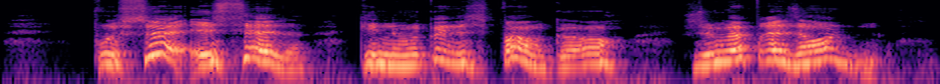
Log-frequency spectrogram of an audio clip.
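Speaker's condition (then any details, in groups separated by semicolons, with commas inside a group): ALS (Charcot's disease); progressive muscle atrophy throughout body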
